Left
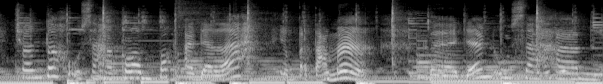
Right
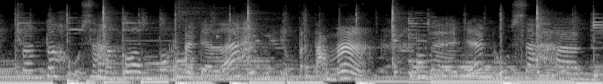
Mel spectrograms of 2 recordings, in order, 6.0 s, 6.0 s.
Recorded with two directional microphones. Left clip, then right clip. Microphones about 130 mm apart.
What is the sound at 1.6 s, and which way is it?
Speech, 35° left (ahead or behind).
